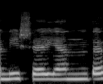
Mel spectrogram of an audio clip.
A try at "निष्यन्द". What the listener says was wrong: Small correction, first line, Nishyanda, it's a half-ish, Nishyanda.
